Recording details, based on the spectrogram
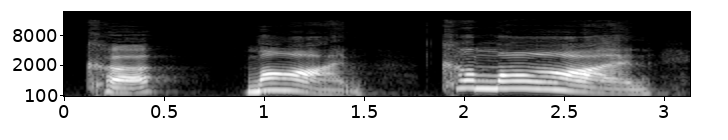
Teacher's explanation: The M of come becomes the beginning of the word on.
